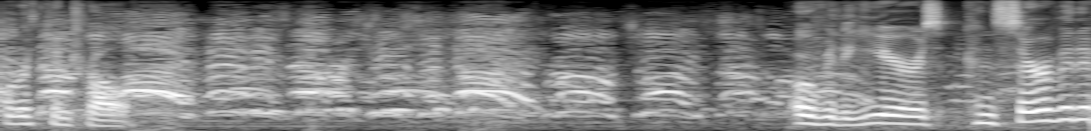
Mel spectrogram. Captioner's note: chanting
